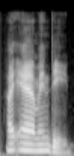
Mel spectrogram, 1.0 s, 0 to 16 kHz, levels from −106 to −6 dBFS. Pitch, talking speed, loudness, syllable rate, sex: 135 Hz, 180 wpm, -16 LUFS, 4.9 syllables/s, male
